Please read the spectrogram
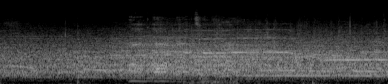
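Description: A basketball arena crowd at a Magic game roars in a steady, dense wash of cheering and murmuring voices as Mo Bamba is sent to the free throw line for a three-point play. The noise swells slightly midway and holds loud throughout, with no single voice standing out.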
